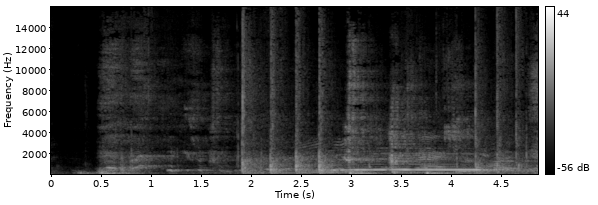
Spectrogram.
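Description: A chair is pulled across a hard floor, a scraping grind with a sustained squeal in the middle, broken up by bumps and knocks, fairly loud.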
